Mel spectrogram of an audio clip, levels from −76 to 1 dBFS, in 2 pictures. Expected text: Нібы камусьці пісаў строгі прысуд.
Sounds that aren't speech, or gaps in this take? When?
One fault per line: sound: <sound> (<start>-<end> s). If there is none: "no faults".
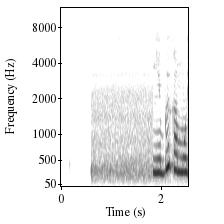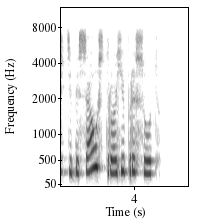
no faults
